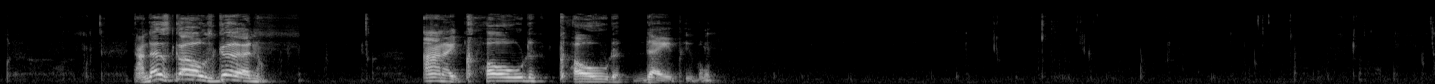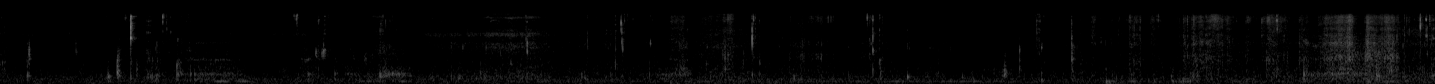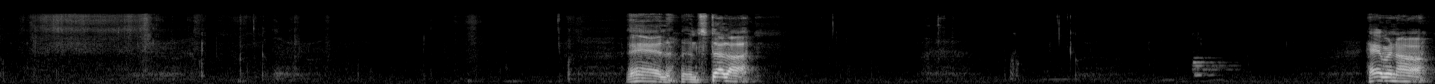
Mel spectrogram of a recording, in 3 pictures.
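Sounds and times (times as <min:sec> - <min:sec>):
man chewing wetly: 0:09.5 - 0:16.5, 0:17.2 - 0:26.1, 0:28.4 - 0:29.6, 0:38.1 - 0:39.6.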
